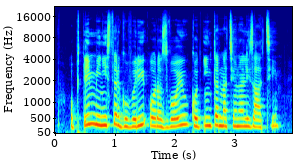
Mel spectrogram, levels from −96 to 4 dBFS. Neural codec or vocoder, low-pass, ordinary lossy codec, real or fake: none; 19.8 kHz; none; real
